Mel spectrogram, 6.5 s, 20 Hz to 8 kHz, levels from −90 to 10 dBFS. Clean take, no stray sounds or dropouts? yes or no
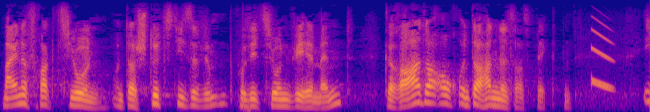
no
